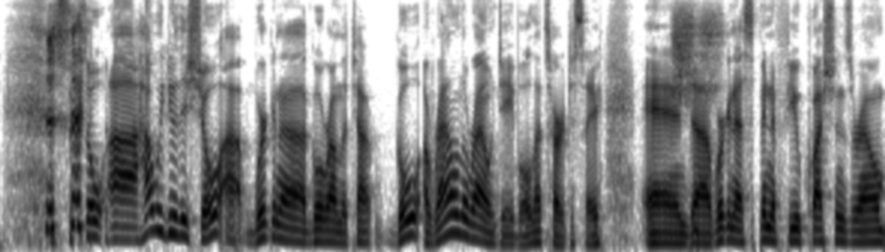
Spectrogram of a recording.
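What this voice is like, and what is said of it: Canadian accent. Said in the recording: “I'm very Canadian, if you can tell by my accent.”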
